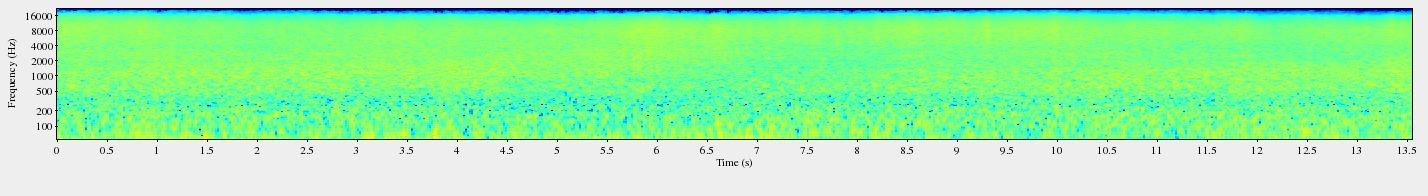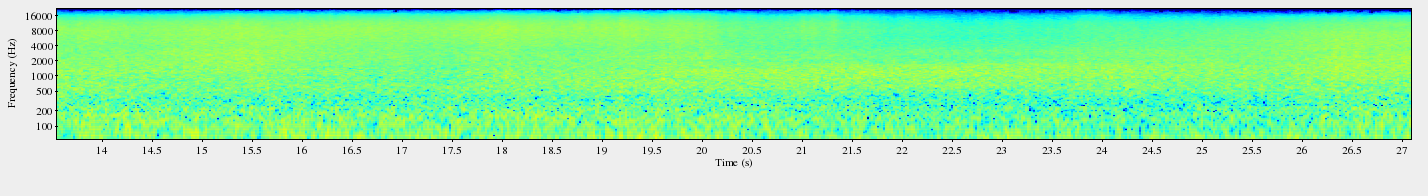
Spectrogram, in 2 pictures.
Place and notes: Taitung County, Taiwan - Sound of the waves
At the beach, Sound of the waves, Fighter flight traveling through, Zoom H6 M/S + Rode NT4
15 January 2014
